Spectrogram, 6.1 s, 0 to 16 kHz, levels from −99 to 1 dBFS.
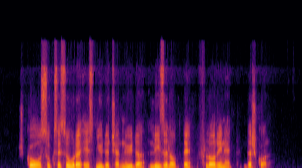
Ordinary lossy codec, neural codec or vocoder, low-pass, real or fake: Opus, 16 kbps; none; 9.9 kHz; real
